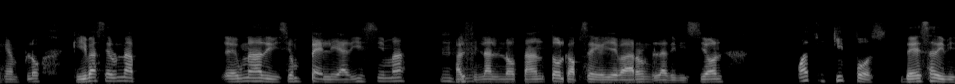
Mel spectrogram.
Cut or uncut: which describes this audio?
cut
